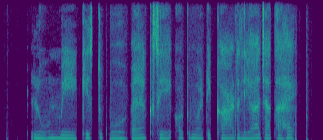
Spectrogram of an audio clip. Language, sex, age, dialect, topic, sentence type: Hindi, female, 18-24, Hindustani Malvi Khadi Boli, banking, statement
